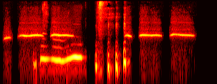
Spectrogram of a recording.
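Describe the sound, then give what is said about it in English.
A whistle blows several steady, shrill blasts in a row, loud, broken up in the middle by a cluster of short punchy thumps and a low voiced tone. “Blow the whistle.”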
